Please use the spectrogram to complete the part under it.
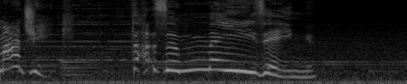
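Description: A young woman speaks with excitement.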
